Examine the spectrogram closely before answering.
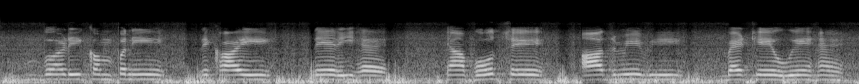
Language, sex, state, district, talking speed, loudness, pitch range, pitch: Hindi, female, Haryana, Charkhi Dadri, 100 wpm, -15 LUFS, 195-230 Hz, 220 Hz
